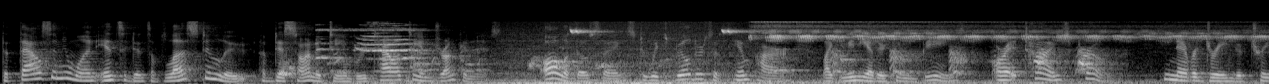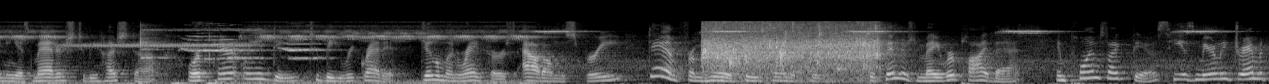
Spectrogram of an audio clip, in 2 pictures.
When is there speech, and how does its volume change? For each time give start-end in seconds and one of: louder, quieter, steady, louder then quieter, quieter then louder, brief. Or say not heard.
0.0-25.3 steady.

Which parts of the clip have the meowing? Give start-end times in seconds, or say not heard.
3.1-4.2, 14.1-15.9.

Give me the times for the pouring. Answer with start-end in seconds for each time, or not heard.
19.7-21.6.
